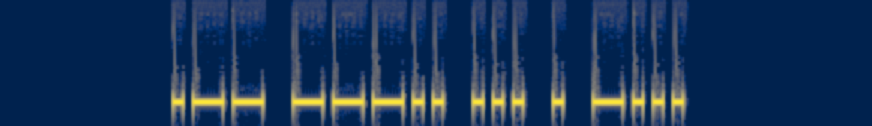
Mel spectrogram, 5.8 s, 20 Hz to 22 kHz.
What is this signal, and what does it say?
Morse code, heard as a keyed tone, about 18 wpm, 700 Hz. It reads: W8SEB
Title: Speed Racing - USA 1x3 Call Signs 15wpm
